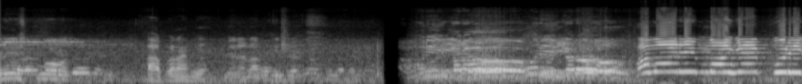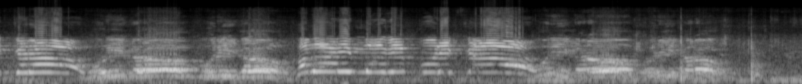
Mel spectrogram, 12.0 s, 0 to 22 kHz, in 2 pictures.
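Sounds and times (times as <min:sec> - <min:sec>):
men chanting together: 0:03.0 - 0:04.8, 0:06.6 - 0:08.2, 0:10.0 - 0:11.5.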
